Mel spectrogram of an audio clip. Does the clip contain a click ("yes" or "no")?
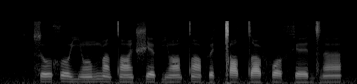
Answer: yes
